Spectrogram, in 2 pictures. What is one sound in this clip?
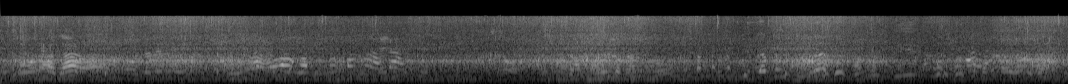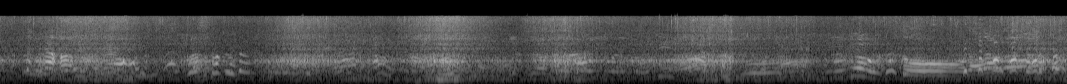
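Water splashes as people play in shallow sea water.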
